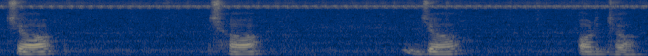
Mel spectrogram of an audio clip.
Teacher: और च, छ, ज, झ, इसका उच्चारण स्थान तालु है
